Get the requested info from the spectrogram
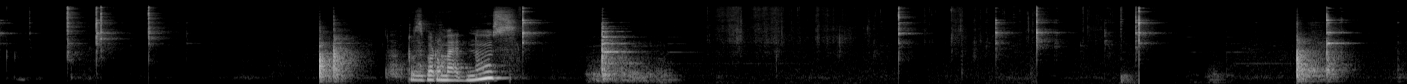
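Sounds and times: spoon clinking on dishes: 0:00.0 - 0:02.0, 0:05.2 - 0:06.9, 0:09.0 - 0:12.4, 0:13.0 - 0:14.0.

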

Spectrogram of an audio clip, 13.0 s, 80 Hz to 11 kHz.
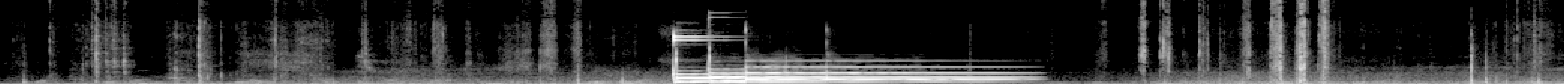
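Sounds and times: electronic two-note chime: 0:05.6 - 0:08.7.

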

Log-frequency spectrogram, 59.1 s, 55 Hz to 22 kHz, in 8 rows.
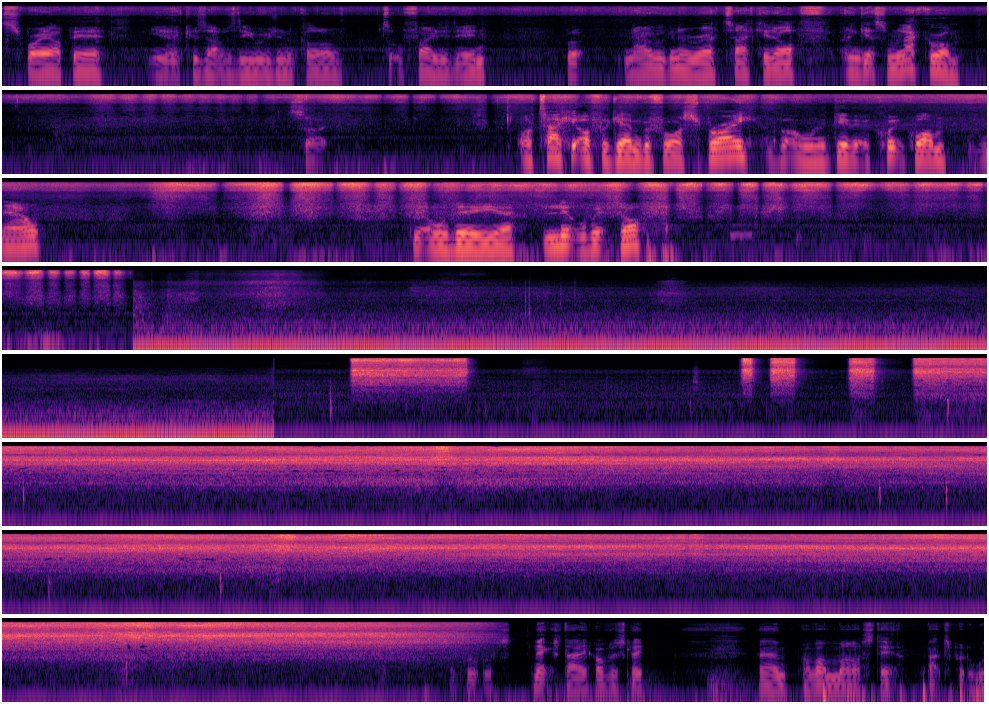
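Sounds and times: tack rag rubbing panel: 0:08.1 - 0:12.4, 0:15.8 - 0:23.5
spray gun hissing: 0:14.3 - 0:23.2, 0:32.2 - 0:33.1, 0:35.1 - 0:55.4
loud low drone: 0:23.2 - 0:31.8.

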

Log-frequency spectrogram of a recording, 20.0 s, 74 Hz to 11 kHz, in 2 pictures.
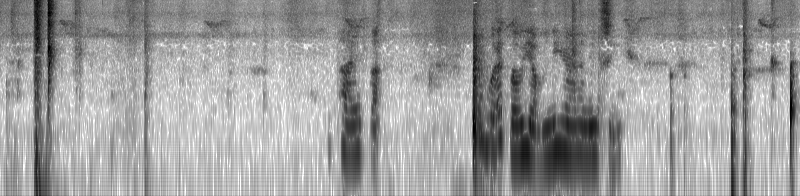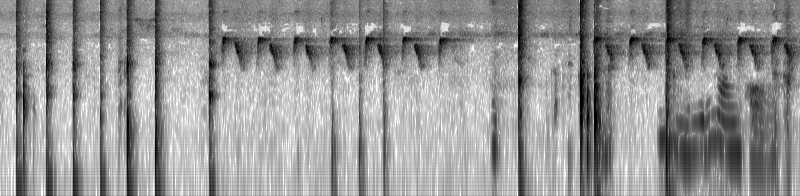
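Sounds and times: bird chirping: 0:06.2 - 0:10.0, 0:11.4 - 0:20.0
stone slabs knocking: 0:17.2 - 0:17.6.

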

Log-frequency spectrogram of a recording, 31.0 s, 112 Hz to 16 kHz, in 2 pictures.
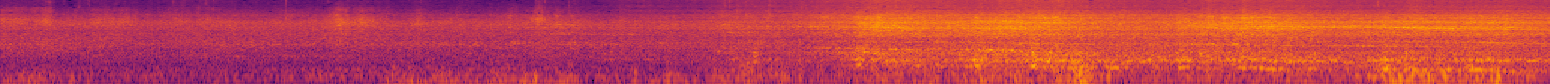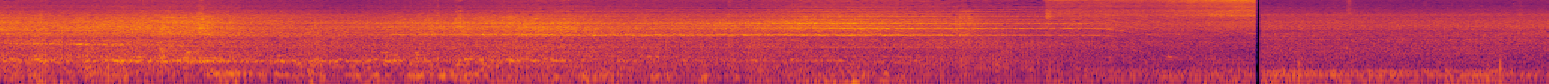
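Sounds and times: electric train passing: 0:00.0 - 0:30.9
high wheel squeal: 0:19.4 - 0:27.5.

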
